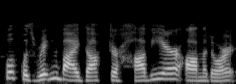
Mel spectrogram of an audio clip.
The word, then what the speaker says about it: Xavier: was written by dr javier amador i know it says xavier but he pronounces his javier and he um had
